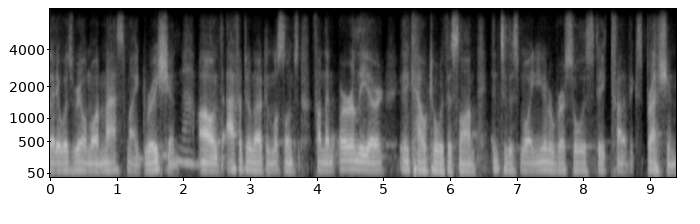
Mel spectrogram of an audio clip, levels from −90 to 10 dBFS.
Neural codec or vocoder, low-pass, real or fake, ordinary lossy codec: codec, 16 kHz, 0.5 kbps, X-Codec, HuBERT features, trained on balanced general audio; 7.2 kHz; fake; Opus, 16 kbps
